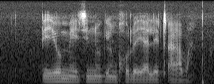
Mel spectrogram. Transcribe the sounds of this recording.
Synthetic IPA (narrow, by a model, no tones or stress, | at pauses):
pʼɪjomet͡ʃʼinʊkʼɪŋ̩k͡xʰʊlɔjalɪtʼaːba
